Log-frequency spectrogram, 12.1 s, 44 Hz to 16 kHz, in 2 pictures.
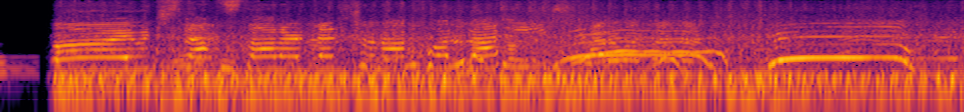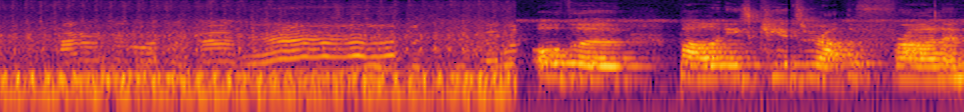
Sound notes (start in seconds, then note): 3.2 cheers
